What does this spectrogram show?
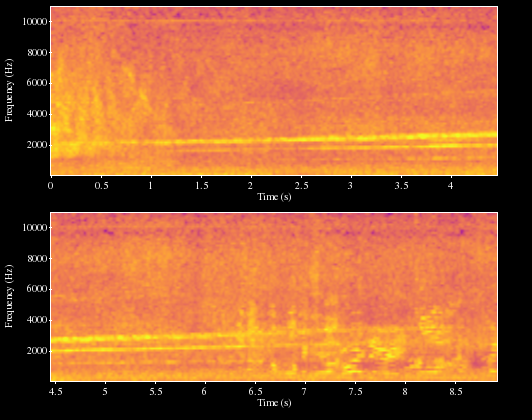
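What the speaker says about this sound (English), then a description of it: "Get the afterburner." An Avro Arrow jet roars with its afterburner lit, a loud broad continuous rumble with rising whine tones, while people talk over it.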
